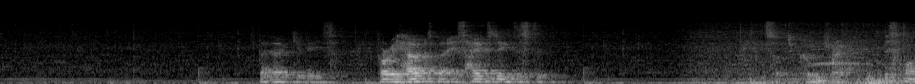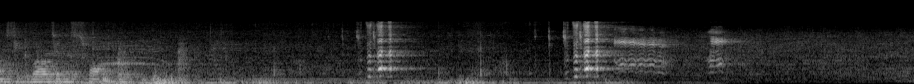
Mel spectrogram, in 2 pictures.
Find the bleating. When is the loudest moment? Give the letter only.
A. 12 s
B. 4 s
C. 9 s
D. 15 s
D.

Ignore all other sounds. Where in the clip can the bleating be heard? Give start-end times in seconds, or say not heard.
8.0-16.4.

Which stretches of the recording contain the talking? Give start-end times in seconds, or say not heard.
2.5-5.5, 7.6-10.4.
